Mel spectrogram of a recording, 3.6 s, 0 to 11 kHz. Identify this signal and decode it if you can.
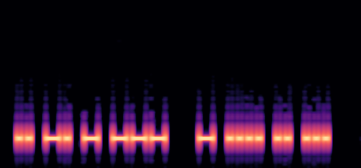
Morse code, heard as a keyed tone, about 25 wpm, 600 Hz. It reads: INTO THIS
